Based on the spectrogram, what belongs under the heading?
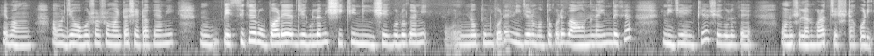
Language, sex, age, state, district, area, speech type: Bengali, female, 18-30, West Bengal, Darjeeling, urban, spontaneous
